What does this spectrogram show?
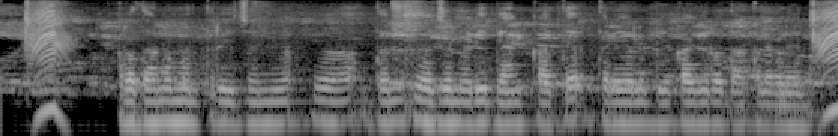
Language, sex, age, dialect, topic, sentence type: Kannada, male, 36-40, Mysore Kannada, banking, question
